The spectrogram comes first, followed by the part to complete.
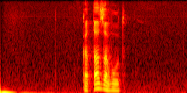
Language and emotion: Russian, neutral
